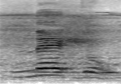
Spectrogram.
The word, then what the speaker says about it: negro: Observemos que negro. Então, nós temos negro. Então, a sílaba mais forte, né? Ne. Então, nós temos aqui última sílaba, penúltima.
